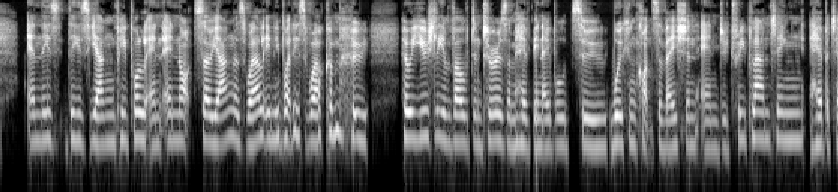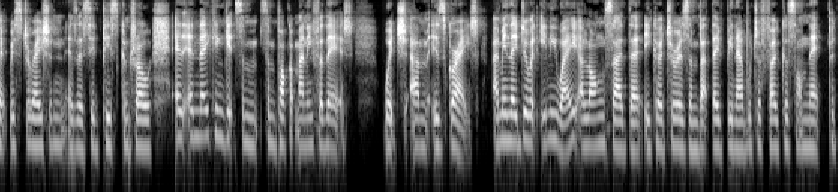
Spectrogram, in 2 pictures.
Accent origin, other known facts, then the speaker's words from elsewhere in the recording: Wellington, New Zealand; now in Samoa; So I'm actually a New Zealander. I'm from Wellington. My husband is Samoan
